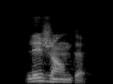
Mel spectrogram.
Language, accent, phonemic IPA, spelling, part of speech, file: French, France, /le.ʒɑ̃d/, légende, noun, LL-Q150 (fra)-légende.wav
- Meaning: 1. legend (story of unknown origin describing plausible but extraordinary past events) 2. legend (key to the symbols and color codes on a map) 3. caption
